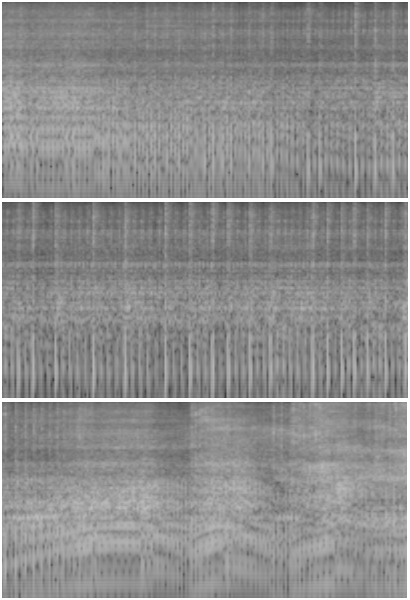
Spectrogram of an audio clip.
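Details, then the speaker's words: Troy-Bilt Tuffy rear-tine tiller, rebuilt from parts after carburettor diaphragm refitted, third start attempt: sharp regular firing pops turning uneven and surging; engine runs on its own but roughly. "it will actually run on its own not very well yeah but it will run on its own"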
